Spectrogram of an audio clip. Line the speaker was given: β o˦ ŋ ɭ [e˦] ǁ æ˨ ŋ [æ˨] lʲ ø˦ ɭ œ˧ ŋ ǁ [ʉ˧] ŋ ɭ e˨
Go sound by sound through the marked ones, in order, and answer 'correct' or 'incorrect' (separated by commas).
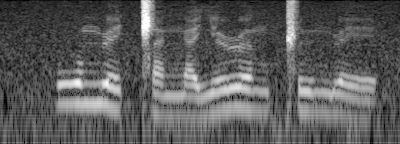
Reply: incorrect, correct, correct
